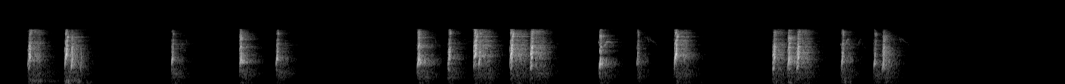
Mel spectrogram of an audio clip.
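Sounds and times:
turkey panic calling: 0.3 - 1.0, 1.7 - 3.0, 4.2 - 7.1, 7.7 - 9.1.

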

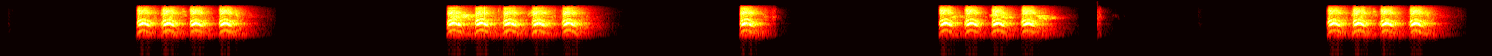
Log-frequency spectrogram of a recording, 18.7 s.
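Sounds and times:
crow uttering rasping caws: 1.7 - 3.2, 5.6 - 7.5, 9.2 - 9.7, 11.7 - 13.3, 16.6 - 18.2.

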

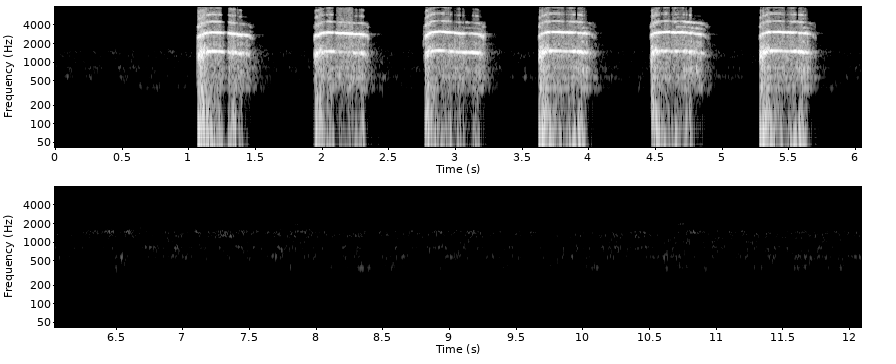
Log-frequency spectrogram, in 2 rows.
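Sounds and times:
goshawk giving harsh level wailing notes: 1.1 - 5.8.

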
